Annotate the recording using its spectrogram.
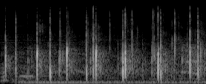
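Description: Sparse applause: a small audience clapping unevenly right after a live punk song ends, over a low steady hum from the stage amplifiers.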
